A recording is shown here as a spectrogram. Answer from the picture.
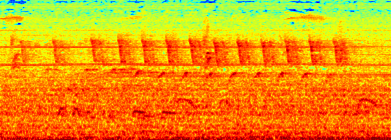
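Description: A songbird singing a run of about a dozen down-slurred whistled notes, about three to four a second, over a steady low background rumble.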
